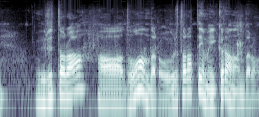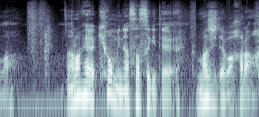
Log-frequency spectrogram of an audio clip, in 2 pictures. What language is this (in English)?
Japanese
